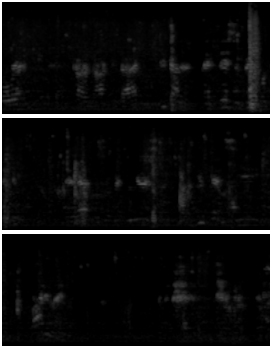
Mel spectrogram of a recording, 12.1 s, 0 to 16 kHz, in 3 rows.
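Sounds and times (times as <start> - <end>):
faint distant sounds: 0.0 - 12.0.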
